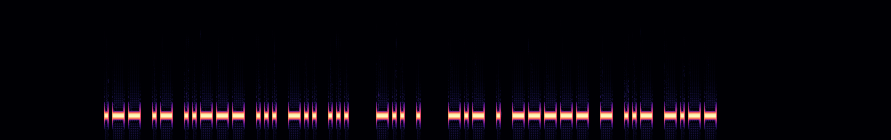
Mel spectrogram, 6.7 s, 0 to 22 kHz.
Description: Morse code, heard as a keyed tone, about 40 wpm, 700 Hz. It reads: WA2SDS DE KE0TUY
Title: USA Callsign DE Callsign - 6 Characters - 40wpm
